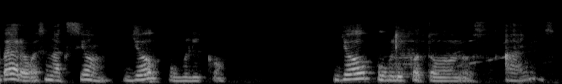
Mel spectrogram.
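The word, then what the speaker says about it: publicó: verbo es un verbo es una acción yo publico yo publico todos los años por ejemplo Ya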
